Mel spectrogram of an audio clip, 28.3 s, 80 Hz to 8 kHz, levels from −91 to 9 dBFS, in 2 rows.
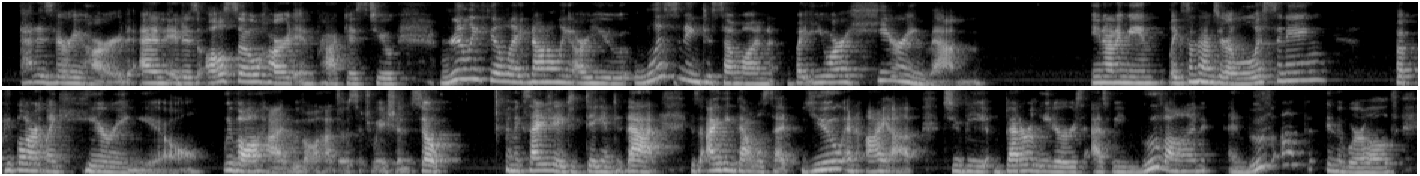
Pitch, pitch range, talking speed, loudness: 210 Hz, 185-245 Hz, 175 wpm, -27 LUFS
